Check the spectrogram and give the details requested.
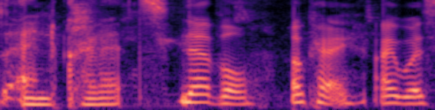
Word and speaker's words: Nevill: listening narrated by Bridget Thomas 's end credits Neville okay I was saying it wrong a review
